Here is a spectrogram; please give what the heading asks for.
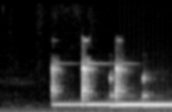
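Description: A doorbell rings with a bright electronic chime, several ringing tones repeating in quick succession over a steady sustained hum, with no talking.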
